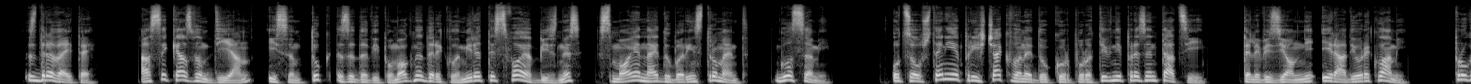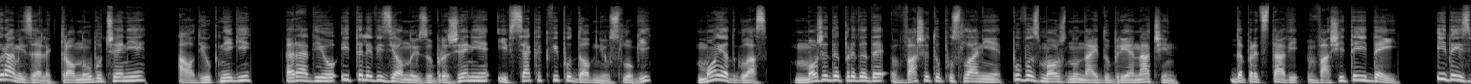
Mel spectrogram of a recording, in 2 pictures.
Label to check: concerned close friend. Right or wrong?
Wrong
